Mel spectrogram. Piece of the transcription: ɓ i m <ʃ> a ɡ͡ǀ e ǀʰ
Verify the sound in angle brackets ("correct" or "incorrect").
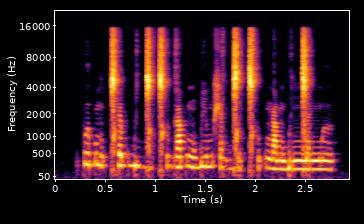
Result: correct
